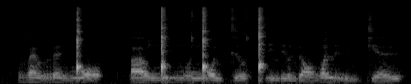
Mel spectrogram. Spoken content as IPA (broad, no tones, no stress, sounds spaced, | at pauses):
v æ ʊ̯ r ɛ ɪ̯ ŋ͡ǃ ɔ | a ʊ̯ ŋ͡ǃ i ŋ ɤ ŋ͡ǃ ɔ lʲ kʲ ɤ ǃʰ i lʲ ɾʲ ɤ lʲ ɾ ɔ ðˤ ʏ lʲ r i kʲ ɛ ɪ̯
